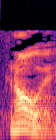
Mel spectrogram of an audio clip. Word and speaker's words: Kanawha: I remember and actually have a copy of the Hollow Rock String Band record on, however it's pronounced, Kanawha? – Kanawha, yeah.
